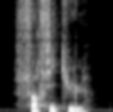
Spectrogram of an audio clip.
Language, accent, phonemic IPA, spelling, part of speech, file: French, France, /fɔʁ.fi.kyl/, forficule, noun, LL-Q150 (fra)-forficule.wav
- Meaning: earwig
